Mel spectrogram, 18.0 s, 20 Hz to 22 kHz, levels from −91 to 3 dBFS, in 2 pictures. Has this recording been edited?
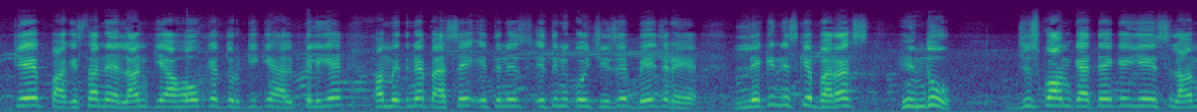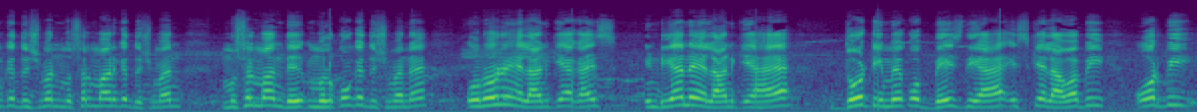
no; 0 cuts

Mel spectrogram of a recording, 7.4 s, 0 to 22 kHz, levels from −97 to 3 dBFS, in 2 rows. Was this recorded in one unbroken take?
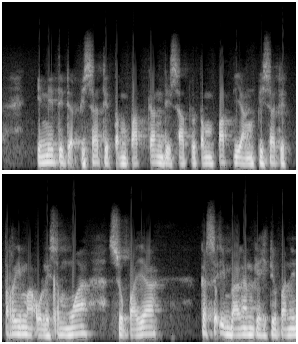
yes; 0 cuts

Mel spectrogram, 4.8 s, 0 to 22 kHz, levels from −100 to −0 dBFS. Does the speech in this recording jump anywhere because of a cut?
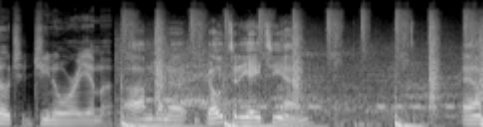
yes; 1 cut; at 2.3 s

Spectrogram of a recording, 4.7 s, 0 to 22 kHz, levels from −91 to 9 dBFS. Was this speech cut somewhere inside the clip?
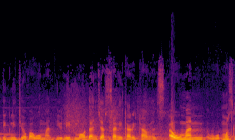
yes; 1 cut; at 3.3 s

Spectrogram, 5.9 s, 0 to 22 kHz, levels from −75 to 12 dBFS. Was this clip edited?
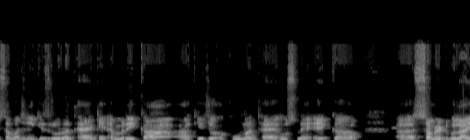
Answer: no; 0 cuts

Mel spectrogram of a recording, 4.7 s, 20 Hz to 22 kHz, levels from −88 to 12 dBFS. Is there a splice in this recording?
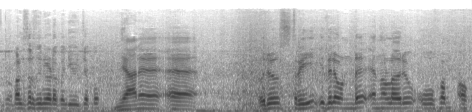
no; 0 cuts

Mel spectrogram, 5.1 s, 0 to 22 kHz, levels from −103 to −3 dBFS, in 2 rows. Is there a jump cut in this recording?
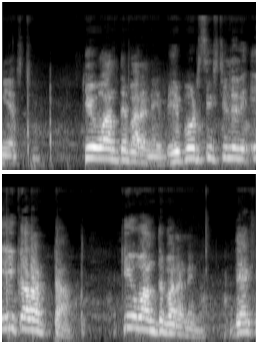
no; 0 cuts

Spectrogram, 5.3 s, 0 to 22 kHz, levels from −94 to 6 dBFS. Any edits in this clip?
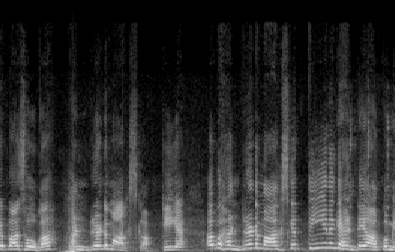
no; 0 cuts

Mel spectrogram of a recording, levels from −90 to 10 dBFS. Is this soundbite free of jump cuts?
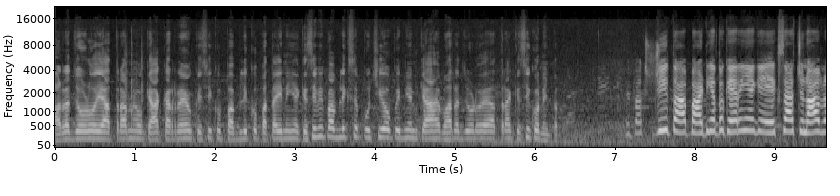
yes; 0 cuts

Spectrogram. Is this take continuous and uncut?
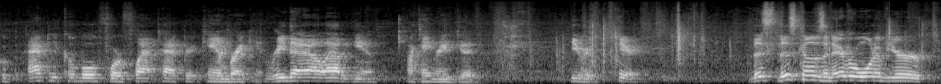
yes; 0 cuts

